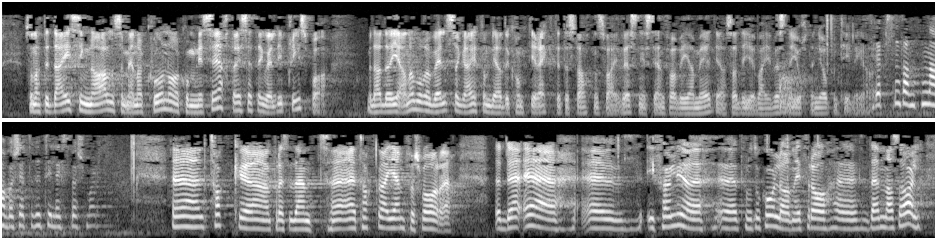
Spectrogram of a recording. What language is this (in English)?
Norwegian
